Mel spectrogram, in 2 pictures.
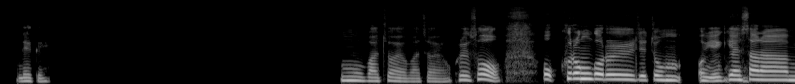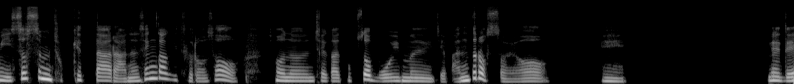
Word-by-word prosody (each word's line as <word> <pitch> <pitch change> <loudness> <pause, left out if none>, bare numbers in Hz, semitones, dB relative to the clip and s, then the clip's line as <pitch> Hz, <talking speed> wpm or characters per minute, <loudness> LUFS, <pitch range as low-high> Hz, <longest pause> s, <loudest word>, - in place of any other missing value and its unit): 네네. 145 -1 -6 2.9
어머 185 -1 0
맞아요 160 -2 -4
맞아요. 140 -1 -10
그래서 205 -3 +1 0.4
어 235 - +4
'그런 265 -1 +6
거를 230 -2 +5
이제 200 -1 -1
좀 195 -2 +1 0.2
어 180 - +1
얘기할 180 +7 +2
사람이 205 -3 +3
있었으면 265 - +5
좋겠다.'라는 170 -8 -4
생각이 265 -2 +1
들어서 155 +3 -4 0.3
저는 160 -3 -1
제가 150 -2 -5
독서 180 +8 0
모임을 155 -2 -2
이제 135 -1 -10
만들었어요. 145 - -1 0.6
예. 145 -2 -3 1.4
네네. 175 -2 +2
175 Hz, 235 characters per minute, -25 LUFS, 150-210 Hz, 2.9 s, 그런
